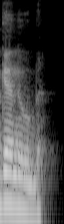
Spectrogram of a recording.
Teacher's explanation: Donc par exemple pour dire le sud, Janoub en arabe classique, en libanais on va dire Janoub. Toutefois au nord de l'Égypte on a un cas assez spécial puisque cette lettre est prononcée g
